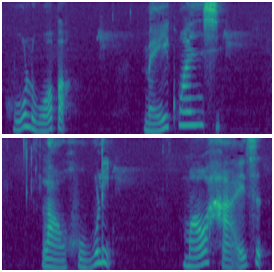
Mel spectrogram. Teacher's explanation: the first syllable is medium stressed the second syllable is stressed and the third syllable is light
